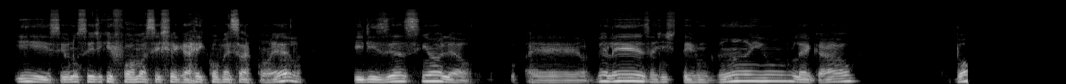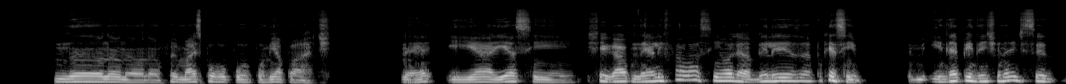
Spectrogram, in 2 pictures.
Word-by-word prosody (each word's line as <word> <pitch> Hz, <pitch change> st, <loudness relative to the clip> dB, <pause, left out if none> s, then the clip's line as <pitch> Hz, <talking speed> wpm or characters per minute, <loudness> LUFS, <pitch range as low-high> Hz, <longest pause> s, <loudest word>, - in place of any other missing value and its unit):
Isso, 130 Hz, -5 st, 0 dB
eu 115 Hz, -, +2 dB
não 125 Hz, -, +3 dB
sei 125 Hz, +1 st, +1 dB
de 120 Hz, -, -3 dB
que 125 Hz, -, +2 dB
forma, 120 Hz, 0 st, +1 dB
assim, 115 Hz, +1 st, -2 dB
chegar 110 Hz, -1 st, 0 dB
e 120 Hz, -, +1 dB
conversar 115 Hz, -2 st, -1 dB
com 100 Hz, -1 st, -7 dB
ela 145 Hz, +2 st, +1 dB, 0.5 s
e 110 Hz, -, +3 dB
dizer 115 Hz, +3 st, +2 dB
assim: 140 Hz, +1 st, -1 dB
"Olha, 120 Hz, -9 st, +3 dB, 0.6 s
eh, 95 Hz, -1 st, -8 dB
beleza 145 Hz, -1 st, +3 dB
a -, -, -4 dB
gente 110 Hz, 0 st, -7 dB
teve 105 Hz, -2 st, -4 dB
um 105 Hz, -, -6 dB
ganho 150 Hz, +7 st, +1 dB
legal, 120 Hz, +5 st, -2 dB, 1.0 s
bom." -, -, +2 dB, 1.5 s
Não, 130 Hz, 0 st, +2 dB
não, 120 Hz, -1 st, +1 dB
não, 100 Hz, -2 st, -2 dB
não, 100 Hz, -1 st, -6 dB
foi 125 Hz, -, -4 dB
mais 115 Hz, +2 st, -1 dB
por 120 Hz, -3 st, -2 dB
por 110 Hz, -1 st, -5 dB
minha 115 Hz, 0 st, -1 dB
parte, 90 Hz, -5 st, -9 dB, 0.7 s
né, 115 Hz, +3 st, -2 dB
e 110 Hz, +1 st, -1 dB
aí, 115 Hz, 0 st, +2 dB
assim, 110 Hz, -6 st, -3 dB
chegar 140 Hz, -1 st, +2 dB
nela 135 Hz, +5 st, +2 dB
e 165 Hz, -, +3 dB
falar 205 Hz, +5 st, -2 dB
assim: 180 Hz, -2 st, 0 dB
"Olha 150 Hz, -8 st, +4 dB
beleza." 155 Hz, +4 st, +2 dB
Porque 170 Hz, +6 st, -3 dB
assim, 170 Hz, +3 st, +1 dB, 0.5 s
in 210 Hz, -, -4 dB
independente, 150 Hz, +1 st, +3 dB
né, 175 Hz, +4 st, +3 dB
de 165 Hz, -, -1 dB
ser 145 Hz, -6 st, -1 dB
125 Hz, 150 wpm, -23 LUFS, 110-145 Hz, 1.5 s, Olha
